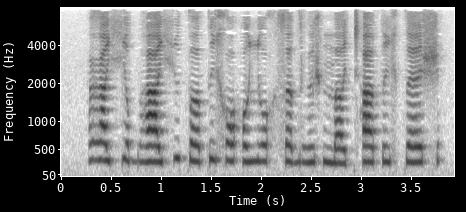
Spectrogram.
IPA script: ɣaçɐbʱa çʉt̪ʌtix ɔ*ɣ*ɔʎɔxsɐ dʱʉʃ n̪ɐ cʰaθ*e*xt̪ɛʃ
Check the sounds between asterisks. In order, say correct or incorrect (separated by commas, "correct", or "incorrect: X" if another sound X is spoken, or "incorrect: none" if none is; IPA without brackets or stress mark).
incorrect: h, incorrect: i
